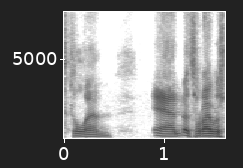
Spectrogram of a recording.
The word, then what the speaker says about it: Ghislaine: Is that how it's pronounced? Ghislaine, yes. I heard it from her father.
